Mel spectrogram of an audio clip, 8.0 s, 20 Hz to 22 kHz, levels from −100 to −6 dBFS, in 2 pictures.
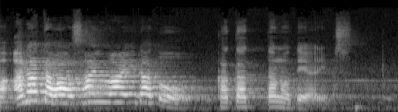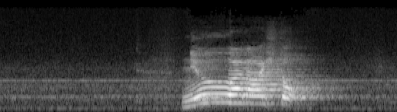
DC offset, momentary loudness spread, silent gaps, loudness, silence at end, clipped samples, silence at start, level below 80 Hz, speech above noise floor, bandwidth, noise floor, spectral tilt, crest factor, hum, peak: under 0.1%; 20 LU; none; -20 LUFS; 0.85 s; under 0.1%; 0 s; -90 dBFS; 38 dB; 10 kHz; -59 dBFS; -4 dB/octave; 20 dB; none; -4 dBFS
